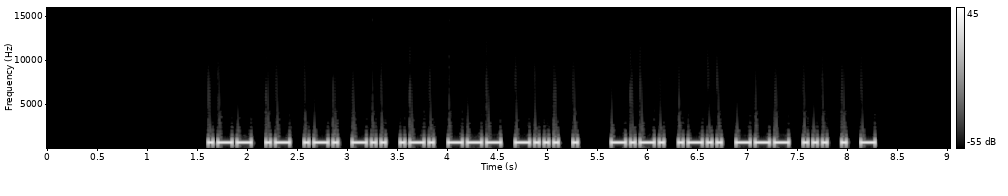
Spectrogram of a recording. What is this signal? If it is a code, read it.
Morse code, heard as a keyed tone, about 25 wpm, 700 Hz. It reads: WARDROBE CLOSET
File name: Difficult Words - Speed-Racing with Hints - 25wpm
